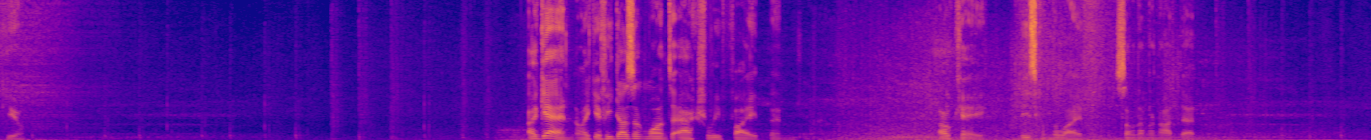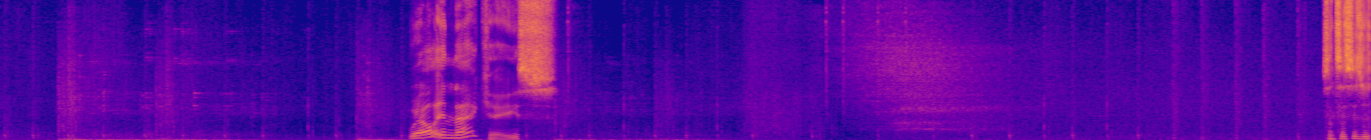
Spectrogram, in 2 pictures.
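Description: Armored footsteps clank steadily on stone.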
